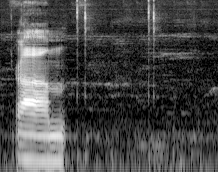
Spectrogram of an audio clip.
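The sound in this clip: Computer mouse clicks come as two crisp double clicks, sharp and brief, after a short burst of voice.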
